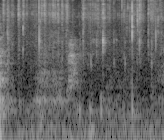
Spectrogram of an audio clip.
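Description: Faint, scattered small clicks and taps of metal lock parts being handled as a just-picked pin tumbler lock is taken apart.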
